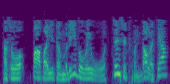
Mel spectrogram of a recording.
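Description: A man reading an audiobook, voicing a gossipy, indignant teenage boy wizard in a husky voice. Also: mid-range voice, big pitch swings, fairly quick. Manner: chatty, explaining at length. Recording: narrow phone-like lo-fi sound.

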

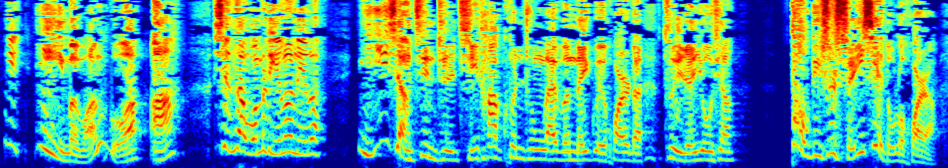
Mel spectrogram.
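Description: A man voicing a hot-tempered boy who has become an ant, arguing loudly and in exasperation in a storybook reading. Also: high-pitched, huge pitch swings, normal speed, slightly rough, voice pushed up, exaggerated voice. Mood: furious. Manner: blustering, loud and exasperated.

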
